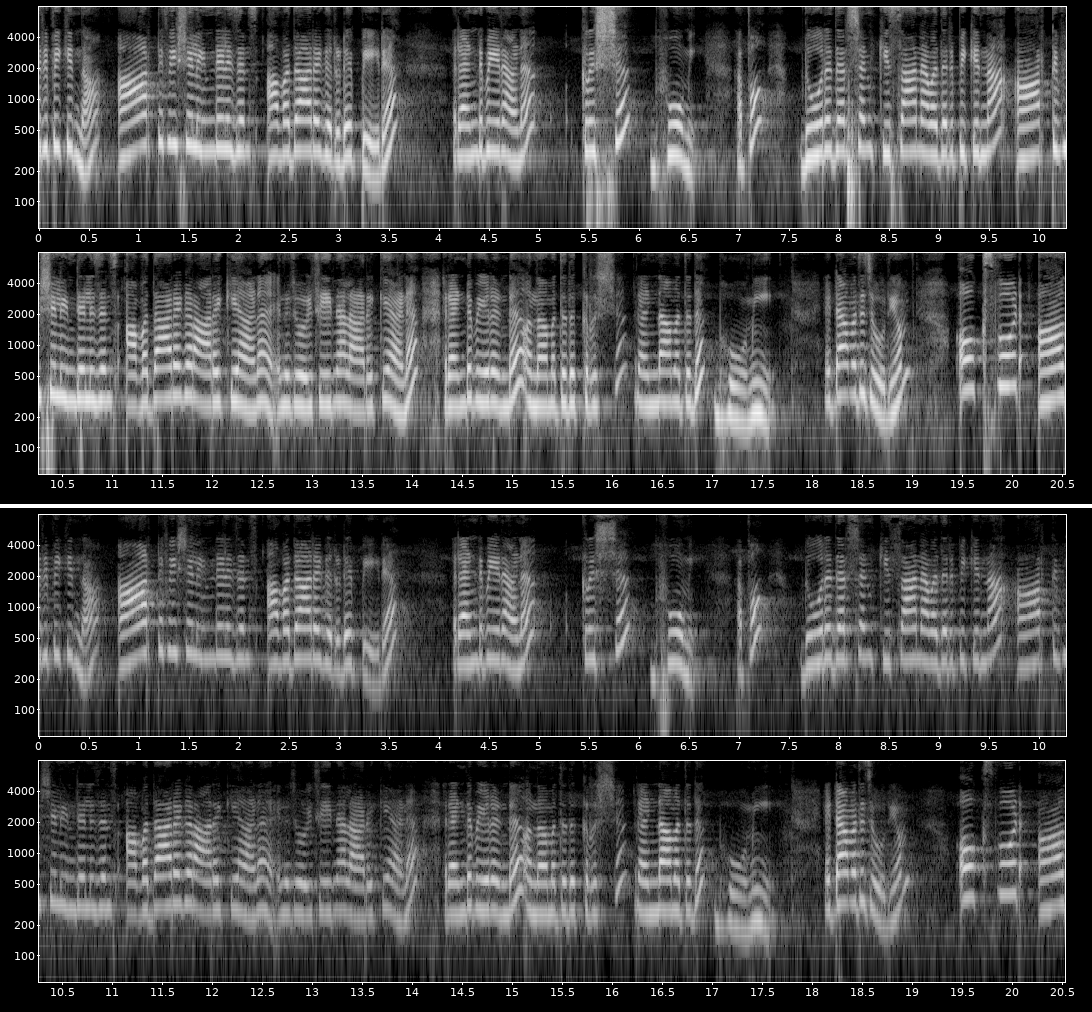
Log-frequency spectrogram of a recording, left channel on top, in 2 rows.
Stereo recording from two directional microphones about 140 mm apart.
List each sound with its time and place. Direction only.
0.0 s a woman's voice: 45° left (ahead or behind)
0.8 s a woman's voice: 20° left (ahead or behind)
2.2 s a woman's voice: 20° left (ahead or behind); by 3.6 s 45° left (ahead or behind)
4.1 s a woman's voice: 20° left (ahead or behind)
4.4 s a woman's voice: 35° left (ahead or behind)
14.6 s a woman's voice: 20° left (ahead or behind)
15.8 s a woman's voice: 15° left (ahead or behind)
18.1 s a woman's voice: 5° left (ahead or behind)
18.4 s a woman's voice: 25° left (ahead or behind)
18.7 s a woman's voice: 45° left (ahead or behind)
